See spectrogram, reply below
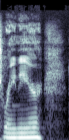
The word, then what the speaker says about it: Reanier: But that's just my name, Dennis Rainier, which my last name is spelt a little unique, R-E-A-N-I-E-R.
